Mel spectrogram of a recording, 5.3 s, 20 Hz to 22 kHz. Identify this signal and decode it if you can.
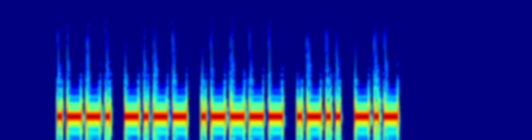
Morse code, heard as a keyed tone, about 25 wpm, 700 Hz. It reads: PY1LK
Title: DXCC-100 Call Signs - 5 Characters - 25wpm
